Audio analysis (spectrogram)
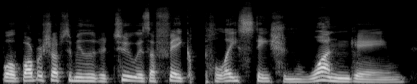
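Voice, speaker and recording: A man co-hosting a podcast, chatting informally and haltingly, often repeating words as he goes. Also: fairly high pitch, expressive, mellow, no echo, studio quality. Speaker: podcast co-host. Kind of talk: casual chat.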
